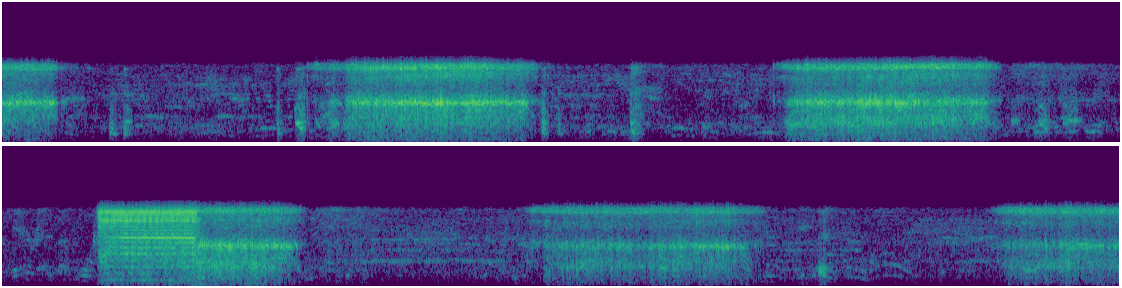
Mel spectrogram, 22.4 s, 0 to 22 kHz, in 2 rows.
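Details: Loud, rasping snores on each in-breath, about 14 a minute, with quieter breathing between; regular snoring.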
